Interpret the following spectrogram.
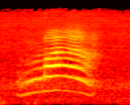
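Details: Maru the cat gives a single drawn-out meow lasting about a second, rising in pitch and then sliding down, with rich clear harmonics and a quiet room behind.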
